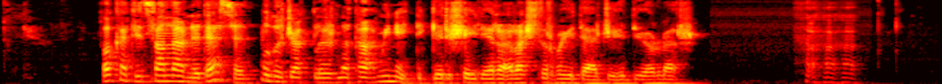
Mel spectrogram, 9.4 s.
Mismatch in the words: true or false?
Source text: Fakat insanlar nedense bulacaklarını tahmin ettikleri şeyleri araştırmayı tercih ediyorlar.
false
